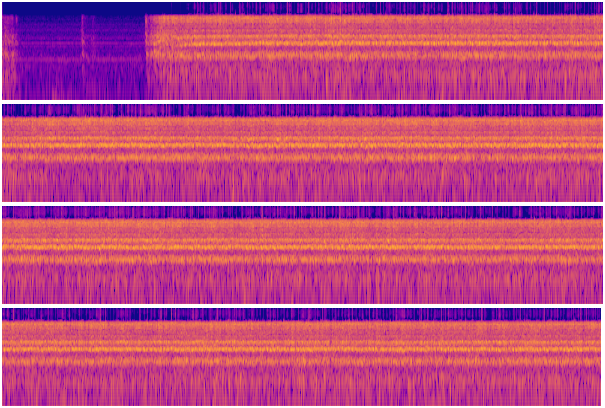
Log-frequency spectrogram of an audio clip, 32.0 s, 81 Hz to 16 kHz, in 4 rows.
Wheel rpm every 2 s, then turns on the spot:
10, 190, 230, 240, 230, 230, 230, 240, 230, 240, 230, 230, 240, 230, 230, 240.
none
